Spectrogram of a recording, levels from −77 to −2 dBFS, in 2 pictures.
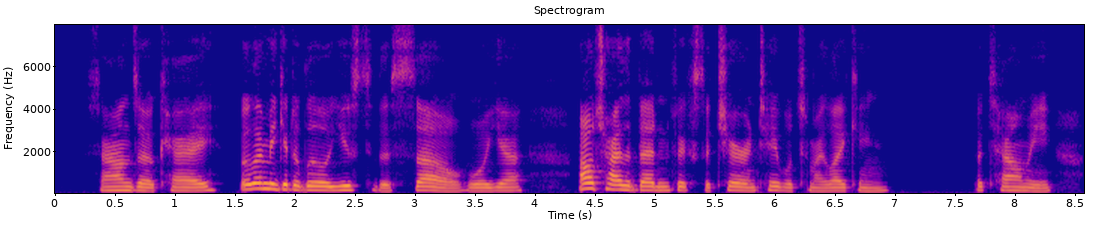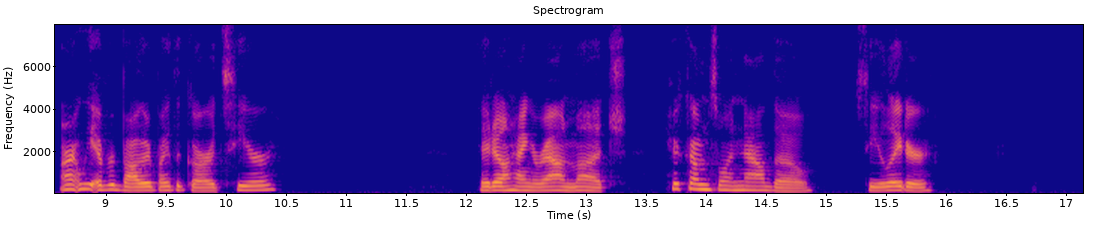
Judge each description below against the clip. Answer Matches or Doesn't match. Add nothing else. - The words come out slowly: Doesn't match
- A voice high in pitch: Doesn't match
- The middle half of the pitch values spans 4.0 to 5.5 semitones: Doesn't match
